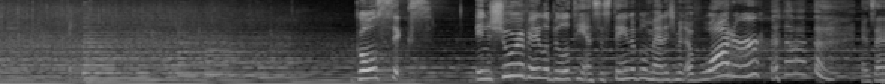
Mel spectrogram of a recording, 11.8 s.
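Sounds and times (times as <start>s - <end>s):
church audience applauding: 0.0s - 4.1s
speech: 4.8s - 5.8s, 6.4s - 11.7s.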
